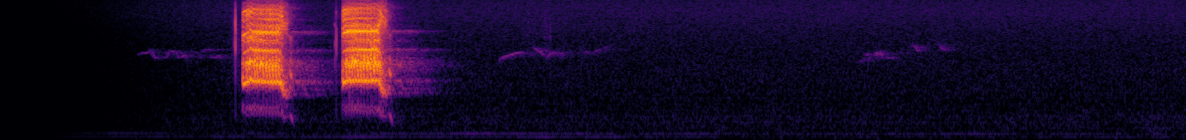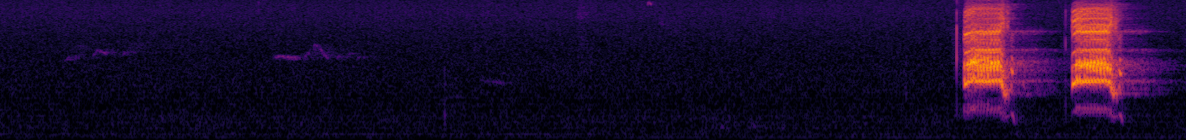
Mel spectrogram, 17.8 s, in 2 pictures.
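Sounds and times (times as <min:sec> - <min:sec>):
carrion crow Corvus corone rasping caws: 0:01.8 - 0:03.2, 0:16.1 - 0:17.6.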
